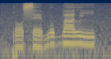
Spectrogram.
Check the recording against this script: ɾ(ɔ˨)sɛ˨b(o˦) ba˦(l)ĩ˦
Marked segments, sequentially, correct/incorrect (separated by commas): correct, correct, correct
